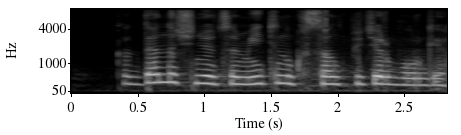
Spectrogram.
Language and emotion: Russian, neutral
